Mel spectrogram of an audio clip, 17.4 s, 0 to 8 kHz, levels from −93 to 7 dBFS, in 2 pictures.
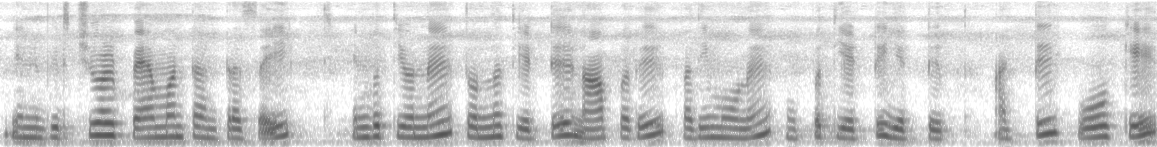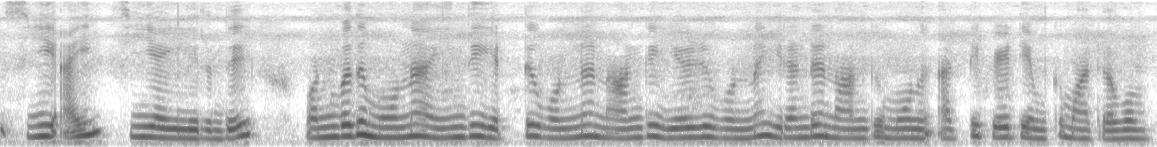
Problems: low volume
